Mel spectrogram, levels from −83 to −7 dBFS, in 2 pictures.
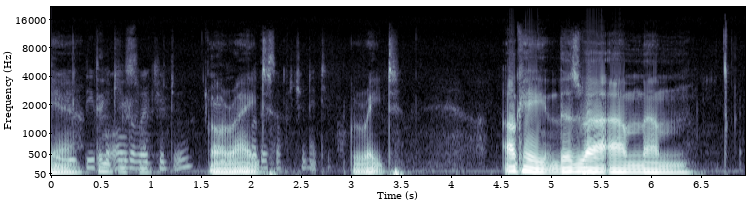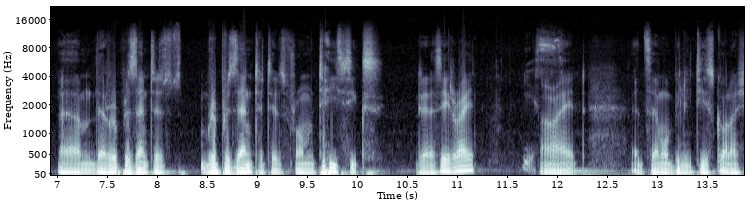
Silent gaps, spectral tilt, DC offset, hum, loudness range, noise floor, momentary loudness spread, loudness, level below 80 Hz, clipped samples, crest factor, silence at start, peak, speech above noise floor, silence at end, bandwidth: none; -7 dB/octave; under 0.1%; none; 8 LU; -44 dBFS; 18 LU; -14 LUFS; -18 dBFS; 0.7%; 14 dB; 0 s; 0 dBFS; 32 dB; 0 s; 11.5 kHz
